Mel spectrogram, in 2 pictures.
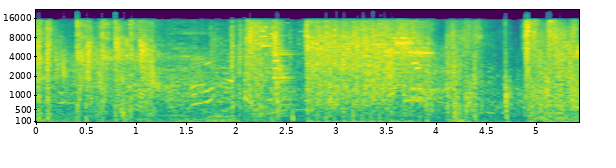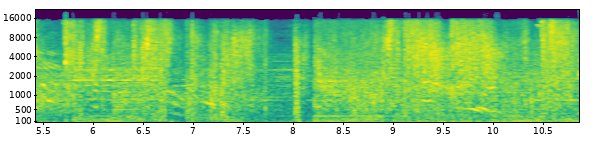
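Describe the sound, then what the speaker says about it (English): A movie shootout fills the scene with loud, dense bursts of gunfire from gangsters in a Colombian barrio. Sharp shots and booms overlap almost continuously, with shouting voices mixed in. "Morales' men had also surrounded and started shooting at them."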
